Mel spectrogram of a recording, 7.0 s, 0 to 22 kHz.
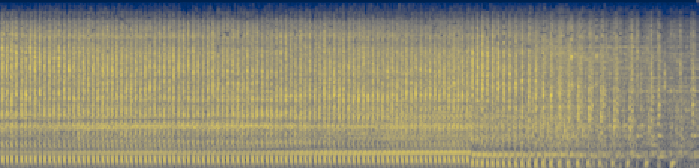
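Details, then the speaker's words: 1996 Craftsman LT1000 Turbo Cool lawn tractor at first start after storage, running on carb spray: loud, harsh, unmuffled popping at about three beats a second as it runs then stumbles down; owner wondered about a head gasket, but the muffler was cracked. "about as long as I want to run that in its condition super loud you know it looks like the muffler's all there I wonder if we got a head gasket issue"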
